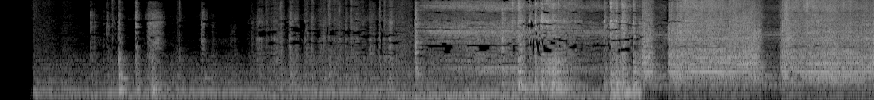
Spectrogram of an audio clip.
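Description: A lathe motor running with a steady hum, then from about three seconds in a hand-held turning tool cutting into the spinning wooden blank, a scraping hiss that grows louder toward the end.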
